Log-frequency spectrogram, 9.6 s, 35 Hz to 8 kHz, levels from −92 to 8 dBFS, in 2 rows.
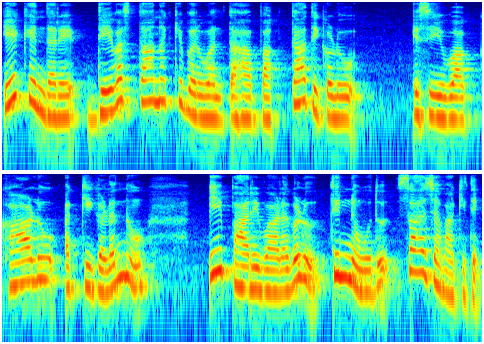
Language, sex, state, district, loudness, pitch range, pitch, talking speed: Kannada, female, Karnataka, Bangalore, -14 LUFS, 185-290 Hz, 210 Hz, 75 wpm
